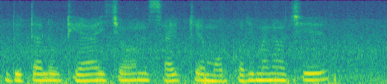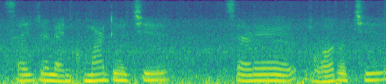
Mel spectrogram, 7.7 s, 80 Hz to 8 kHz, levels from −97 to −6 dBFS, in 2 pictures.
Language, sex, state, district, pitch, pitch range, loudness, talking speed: Odia, male, Odisha, Sambalpur, 210 Hz, 200-225 Hz, -15 LUFS, 140 wpm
